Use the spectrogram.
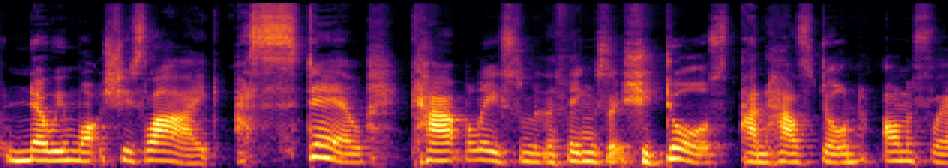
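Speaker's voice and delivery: ordinary talk, nothing marked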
